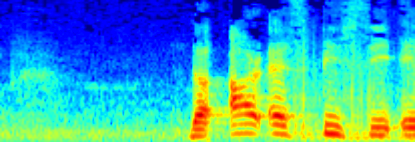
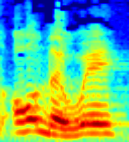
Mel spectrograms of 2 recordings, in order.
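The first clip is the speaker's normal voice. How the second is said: usual speaking voice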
